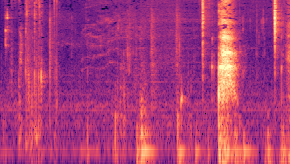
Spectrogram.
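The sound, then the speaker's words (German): Quiet mouth sounds of someone taking a sip of a drink: a few soft clicks and smacks, then a brief, louder rushing burst near the end, with no talk. “ich trinke jetzt erstmal ein Schlückchen”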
